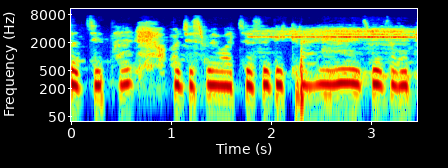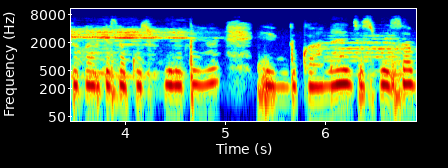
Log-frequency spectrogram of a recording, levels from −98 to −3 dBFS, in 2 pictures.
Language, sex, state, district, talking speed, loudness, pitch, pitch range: Hindi, female, Chhattisgarh, Bilaspur, 200 wpm, -15 LUFS, 245 Hz, 235-250 Hz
